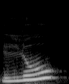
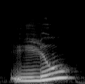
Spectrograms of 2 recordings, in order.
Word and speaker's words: loup: Alors, les mots sur lesquels on voit la lettre P et on n'entend pas le son P, c'est loup, quand, trop et champ.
